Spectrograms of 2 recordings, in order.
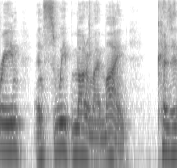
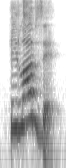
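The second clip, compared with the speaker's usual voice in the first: normal talking voice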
